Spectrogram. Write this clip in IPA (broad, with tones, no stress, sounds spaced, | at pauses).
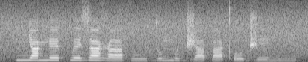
ɲ a˦ ŋ ɛ˦ kʷ ɛ˦ z a˦ ɣ a˨ p uː˨ d ʊ˦ ŋ ʊ˦ d͡ʒ a˨ p a˨ kʼ o˦ d͡ʒ eː˨ n i˦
